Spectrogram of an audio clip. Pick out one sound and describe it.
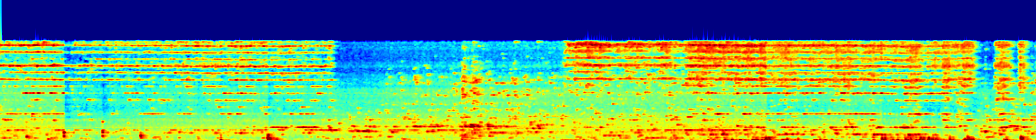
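A sawmill band saw whines as it cuts through a large hardwood log.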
